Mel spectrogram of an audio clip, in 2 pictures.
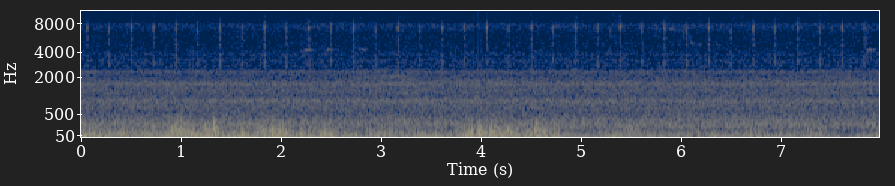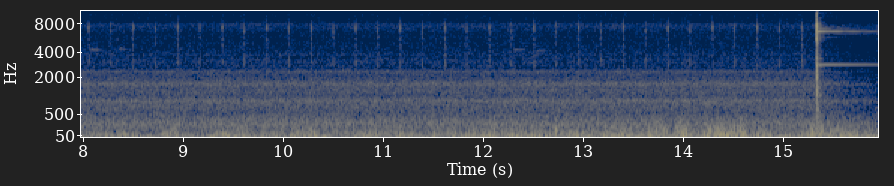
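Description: Prego air fryer running, with the rapid, even ticking of its clockwork timer over a few steady tones from the unit. About fifteen seconds in, the timer's bell dings once and rings on, marking the end of the countdown when the chips are due to be taken out and shaken. A low rumble of wind on the microphone runs underneath.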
